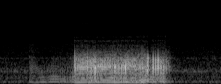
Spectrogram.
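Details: French Bulldog snoring away late at night; snoring.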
